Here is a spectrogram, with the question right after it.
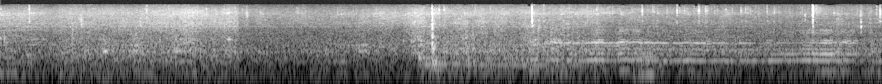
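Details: Honey bees at a hive during beekeeping work after the honey harvest, with smoke rising from a metal box set on a small wooden stand: a steady, dense buzzing hum, with brief knocks and rustles.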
